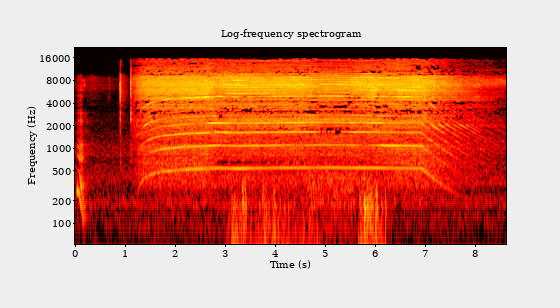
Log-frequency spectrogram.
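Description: Small electric motor of a cordless handheld mini vacuum cleaner switched on with a click about a second in, spinning up to a steady high whine with an airy hiss that sounds like a dentist's drill. Two brief low rumbles come in the middle, and the whine winds down with a falling pitch near the end.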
